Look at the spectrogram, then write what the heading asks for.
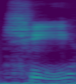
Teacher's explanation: It's the voiceless uvular fricative consonant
